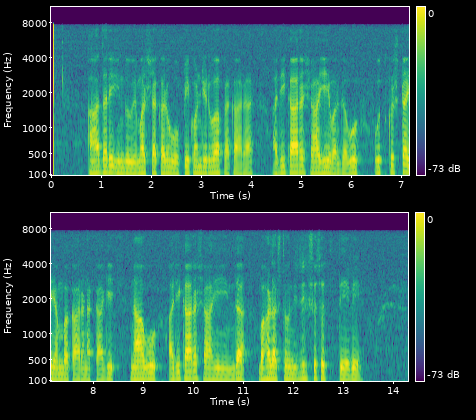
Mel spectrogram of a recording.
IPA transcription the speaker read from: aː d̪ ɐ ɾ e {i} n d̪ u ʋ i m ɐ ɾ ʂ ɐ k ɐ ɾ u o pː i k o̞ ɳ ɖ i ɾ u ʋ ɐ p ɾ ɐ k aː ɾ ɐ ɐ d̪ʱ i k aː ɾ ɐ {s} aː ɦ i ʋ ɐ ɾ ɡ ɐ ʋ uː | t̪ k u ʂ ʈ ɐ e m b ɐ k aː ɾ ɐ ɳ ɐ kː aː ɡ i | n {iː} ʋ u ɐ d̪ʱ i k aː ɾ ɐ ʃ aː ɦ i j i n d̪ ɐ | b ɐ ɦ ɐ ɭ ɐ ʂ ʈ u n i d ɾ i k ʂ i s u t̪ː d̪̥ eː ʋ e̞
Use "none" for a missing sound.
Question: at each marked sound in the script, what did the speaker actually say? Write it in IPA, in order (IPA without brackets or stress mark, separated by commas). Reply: i, ʃ, aː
